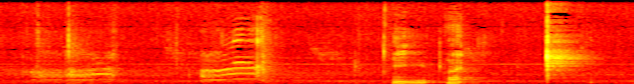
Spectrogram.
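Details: Ragdoll kittens at a home cattery in central Kansas, raised without cages; short thin high meows come at about half a second and one and a half seconds, followed by a few low thumps, brief clicks and a quiet human voice indoors.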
